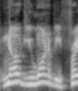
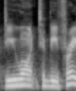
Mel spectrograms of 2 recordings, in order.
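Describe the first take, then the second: First: Retold urgent question, pitched high; louder, insistent demand. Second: Insistent question, only mildly raised; first, milder urging. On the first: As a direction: push the question hard, voice raised high. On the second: Retold or imitated. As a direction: press the question, still fairly controlled. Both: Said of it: "kept getting louder and louder".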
